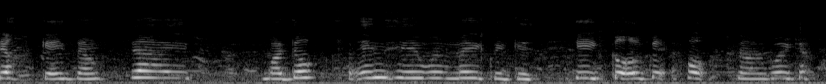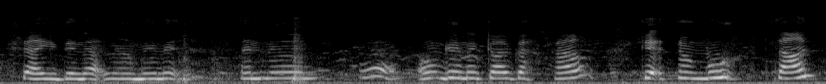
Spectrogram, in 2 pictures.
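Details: Woman with cerebral palsy speaking in her own vlog; dysarthria due to cerebral palsy.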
